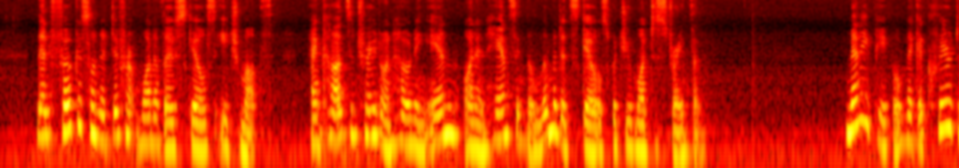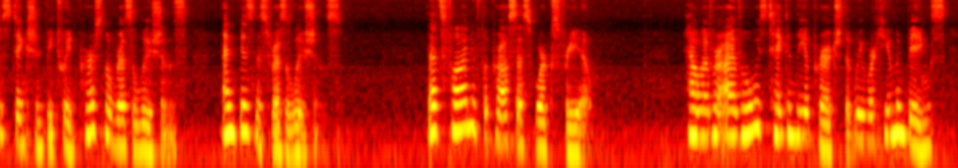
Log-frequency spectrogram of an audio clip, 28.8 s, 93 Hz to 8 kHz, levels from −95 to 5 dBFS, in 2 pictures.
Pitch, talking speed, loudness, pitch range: 165 Hz, 120 wpm, -26 LUFS, 140-220 Hz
